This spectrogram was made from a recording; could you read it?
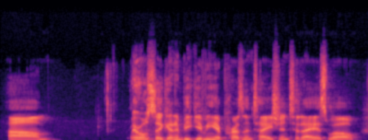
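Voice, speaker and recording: Hoarse male conference host, mid-pitched, rambling keynote with restarts and coughs, voice going. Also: level tone, brisk. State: hoarse, losing his voice. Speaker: conference host and company founder. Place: conference venue.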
